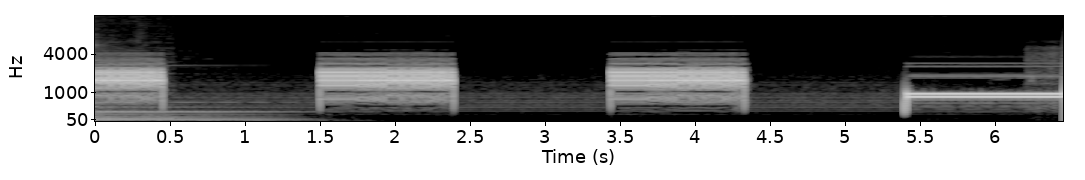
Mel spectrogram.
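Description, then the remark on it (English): Three harsh, buzzy electronic data bursts separated by short silences, followed by the start of a steady, loud alert tone, like an emergency broadcast test signal. No voices. “This is a test of the emergency podcasting system.”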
